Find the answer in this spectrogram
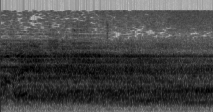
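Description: Cartoon soundtrack played from a laptop's speakers and picked up in the room: a steady, held voice-like cry.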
